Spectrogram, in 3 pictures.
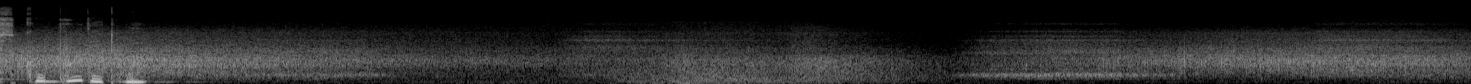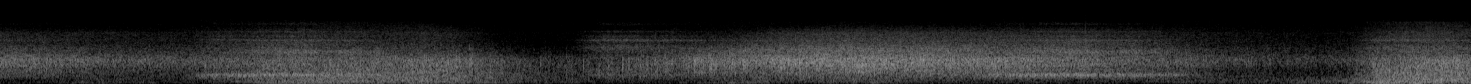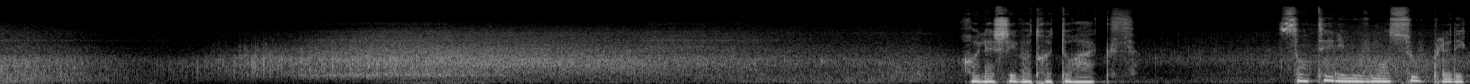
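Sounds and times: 
sea waves breaking: 0:00.0 - 0:39.8, 0:40.4 - 0:44.1
speech: 0:00.4 - 0:01.6, 0:39.2 - 0:40.8, 0:42.4 - 0:44.1.

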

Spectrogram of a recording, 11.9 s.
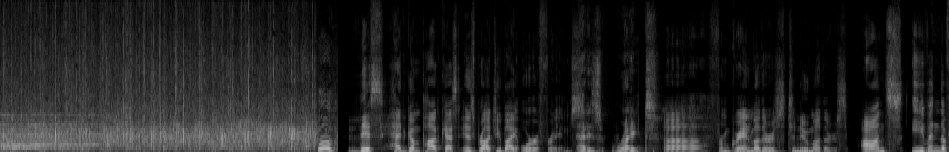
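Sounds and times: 
faint whoops: 0:00.0 - 0:01.6, 0:03.9 - 0:04.2
crowd clapping: 0:00.0 - 0:04.2
speech: 0:04.4 - 0:11.8.

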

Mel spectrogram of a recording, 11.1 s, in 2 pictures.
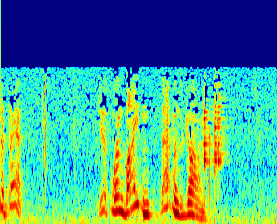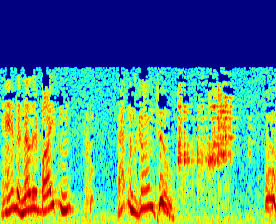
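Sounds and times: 
speech: 0:00.0 - 0:00.6, 0:02.0 - 0:04.3, 0:05.5 - 0:09.2, 0:10.8 - 0:11.0
bones clinking in a frying pan: 0:09.1 - 0:10.6.

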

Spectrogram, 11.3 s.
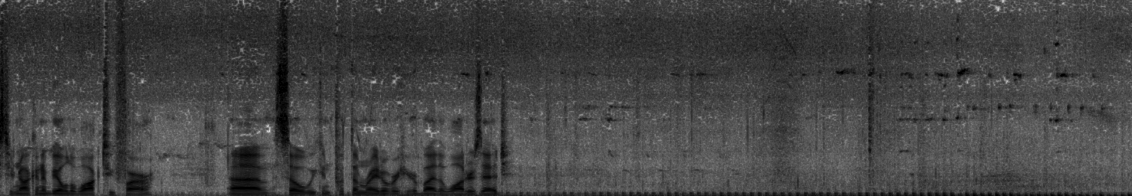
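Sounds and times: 
speech: 0:00.0 - 0:01.6, 0:02.3 - 0:05.3
four-wheel ATV engine rumbling: 0:00.0 - 0:11.3
faint crackles: 0:04.9 - 0:09.4.

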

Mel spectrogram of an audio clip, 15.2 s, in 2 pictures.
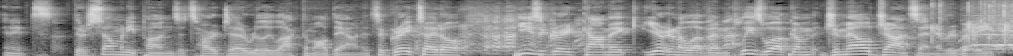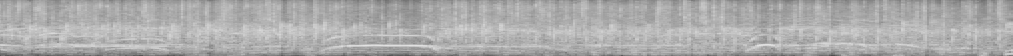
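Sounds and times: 
speech: 0:00.0 - 0:07.7
laughter: 0:02.9 - 0:05.9
audience applause: 0:07.0 - 0:15.1.

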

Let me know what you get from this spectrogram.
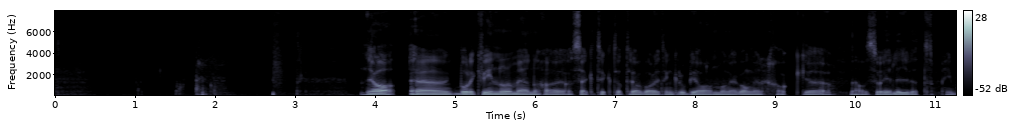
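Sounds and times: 
person gulping a drink: 0:01.0 - 0:02.4
speech: 0:03.9 - 0:11.2.

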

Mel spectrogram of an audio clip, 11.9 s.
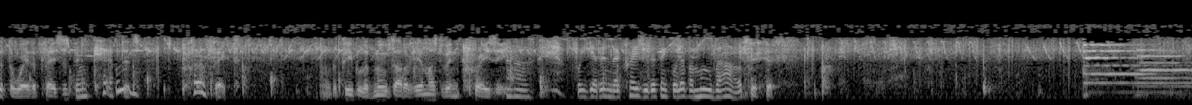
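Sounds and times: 
speech: 0:00.0 - 0:02.5, 0:03.2 - 0:08.1
clock chiming: 0:10.8 - 0:11.9.

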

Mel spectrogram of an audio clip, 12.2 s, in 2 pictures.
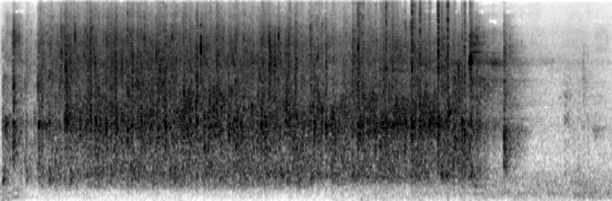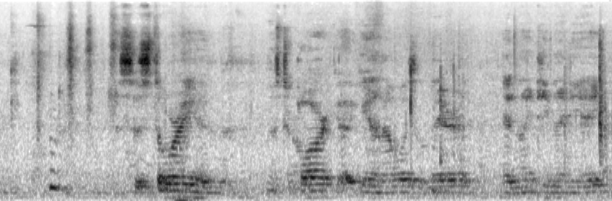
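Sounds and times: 
courtroom applause: 0:00.0 - 0:05.4
speech: 0:07.8 - 0:12.2.

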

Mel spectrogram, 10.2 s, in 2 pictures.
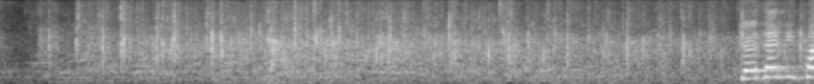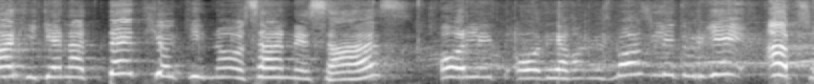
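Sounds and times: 
audience applause: 0:00.0 - 0:05.4, 0:07.6 - 0:10.1
speech: 0:04.6 - 0:10.1.

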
